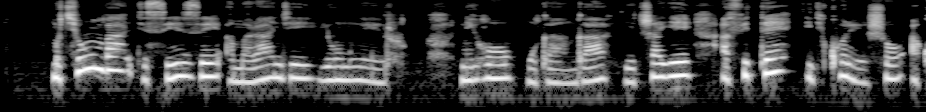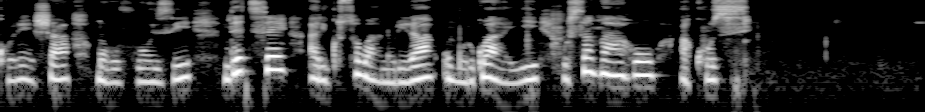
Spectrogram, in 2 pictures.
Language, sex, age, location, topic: Kinyarwanda, female, 25-35, Kigali, health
